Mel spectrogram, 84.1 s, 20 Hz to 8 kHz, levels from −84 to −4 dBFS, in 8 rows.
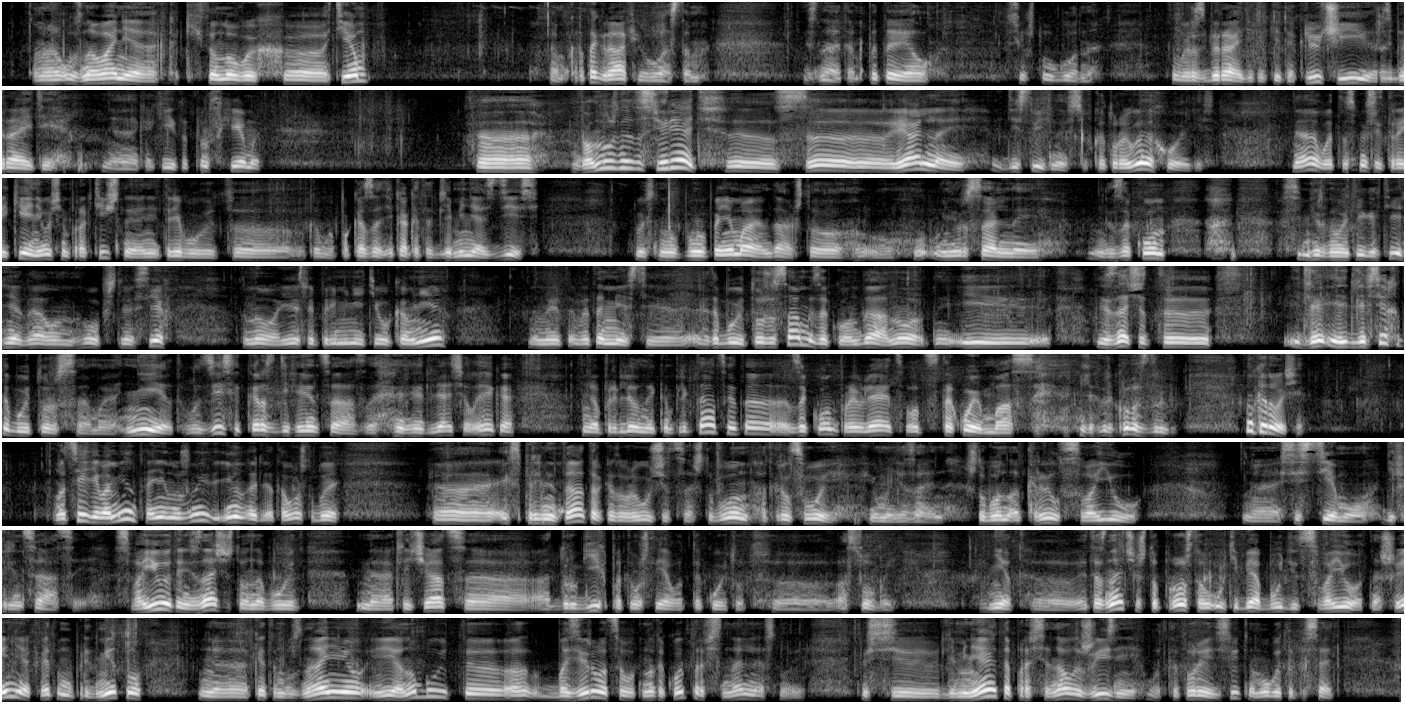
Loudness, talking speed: -20 LUFS, 145 wpm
